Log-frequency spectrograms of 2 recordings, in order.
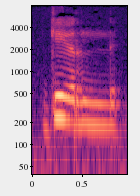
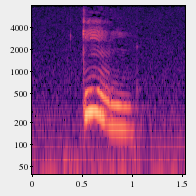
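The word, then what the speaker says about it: girl: بعدين لونج شوا، بعدين إل، ما في إر طلع، جيل جيل.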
